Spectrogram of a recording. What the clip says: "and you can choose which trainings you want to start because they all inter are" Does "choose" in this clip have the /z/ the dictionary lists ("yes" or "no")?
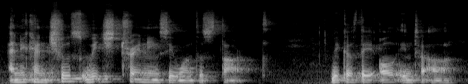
no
